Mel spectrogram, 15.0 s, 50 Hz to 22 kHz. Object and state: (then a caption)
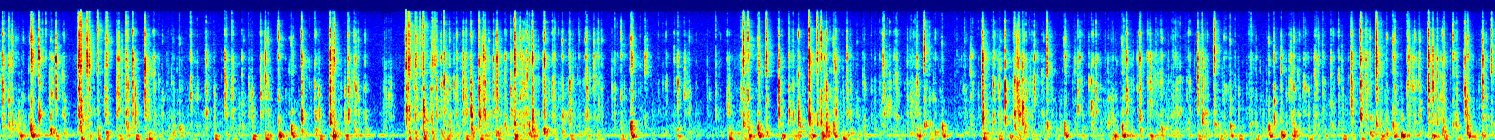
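Plastic computer keyboard. A black plastic full-size Dell KB1421 membrane keyboard with a hollow housing sits on a desk while the fingertips of both hands type continuously, pressing and tapping the keys. The result is a dense stream of short, bright, clicky key taps with little low end, brief pauses near 4 and 10 seconds, and louder bursts scattered throughout.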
